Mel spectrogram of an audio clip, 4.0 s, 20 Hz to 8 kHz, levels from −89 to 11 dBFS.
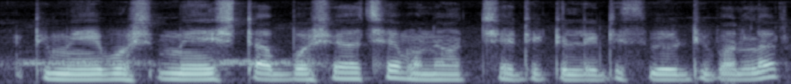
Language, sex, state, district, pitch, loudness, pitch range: Bengali, male, West Bengal, Cooch Behar, 145 Hz, -16 LUFS, 140-155 Hz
